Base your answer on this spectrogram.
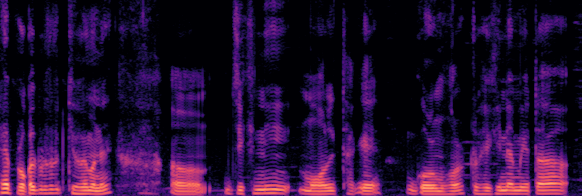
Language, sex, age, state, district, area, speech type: Assamese, male, 18-30, Assam, Dibrugarh, rural, spontaneous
